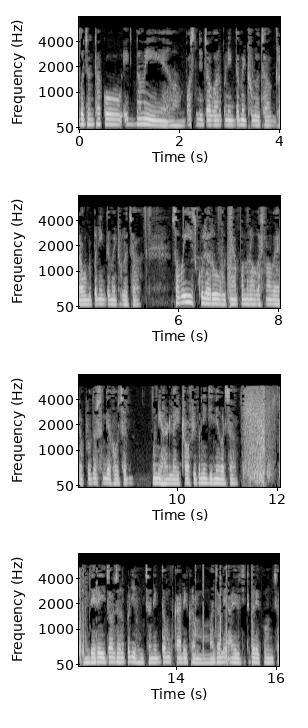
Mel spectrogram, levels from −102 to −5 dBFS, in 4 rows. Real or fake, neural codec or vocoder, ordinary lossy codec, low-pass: real; none; MP3, 24 kbps; 7.2 kHz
